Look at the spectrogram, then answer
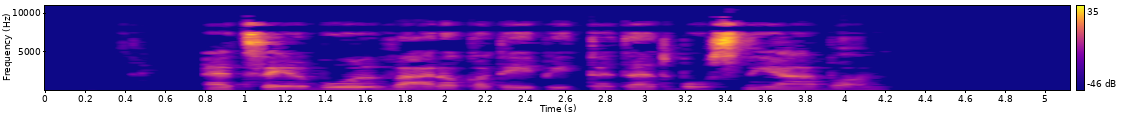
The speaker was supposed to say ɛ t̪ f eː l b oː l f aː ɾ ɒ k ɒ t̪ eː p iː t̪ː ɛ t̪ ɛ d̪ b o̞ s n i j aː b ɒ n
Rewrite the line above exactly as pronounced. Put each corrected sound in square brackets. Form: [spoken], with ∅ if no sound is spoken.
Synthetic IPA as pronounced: ɛ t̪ [s] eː l b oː l [v] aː ɾ ɒ k ɒ t̪ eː p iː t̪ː ɛ t̪ ɛ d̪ b o̞ s n i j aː b ɒ n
